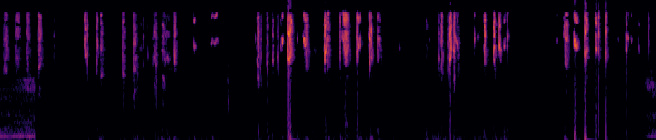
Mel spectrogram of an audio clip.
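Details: Hamster giving bursts of rapid, high, clicking squeaks in short clusters separated by brief silences, with a faint low hum at the very start and end.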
